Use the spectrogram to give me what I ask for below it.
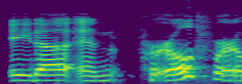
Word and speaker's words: Ada: Like, oh, it is pronounced as Ada.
